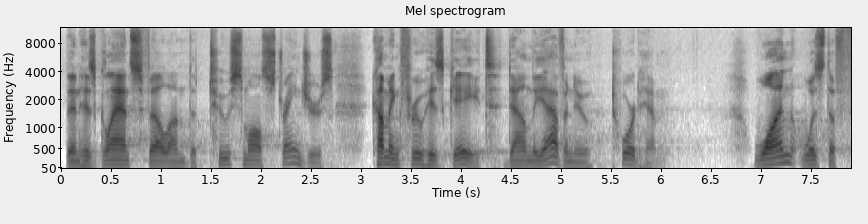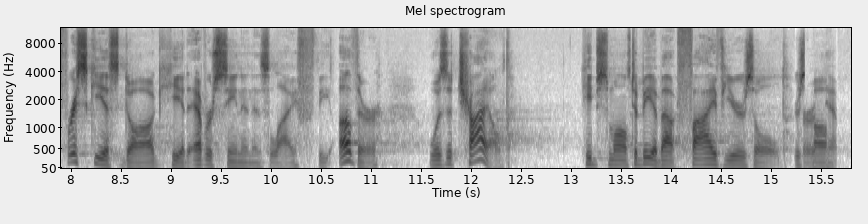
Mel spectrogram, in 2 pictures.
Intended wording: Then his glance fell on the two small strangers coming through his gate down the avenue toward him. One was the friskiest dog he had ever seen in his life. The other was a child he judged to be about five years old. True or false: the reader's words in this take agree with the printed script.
false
